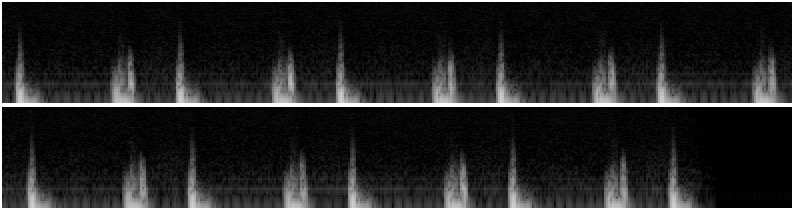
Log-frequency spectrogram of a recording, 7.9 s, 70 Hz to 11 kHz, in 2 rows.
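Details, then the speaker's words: Patient with mild aortic stenosis: sharp, high-frequency clicky heart sounds at about 75 beats a minute; an early ejection sound from semilunar valve opening comes shortly after the first heart sound. "sound the following example was was taken from a patient with mild aortic stenosis"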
